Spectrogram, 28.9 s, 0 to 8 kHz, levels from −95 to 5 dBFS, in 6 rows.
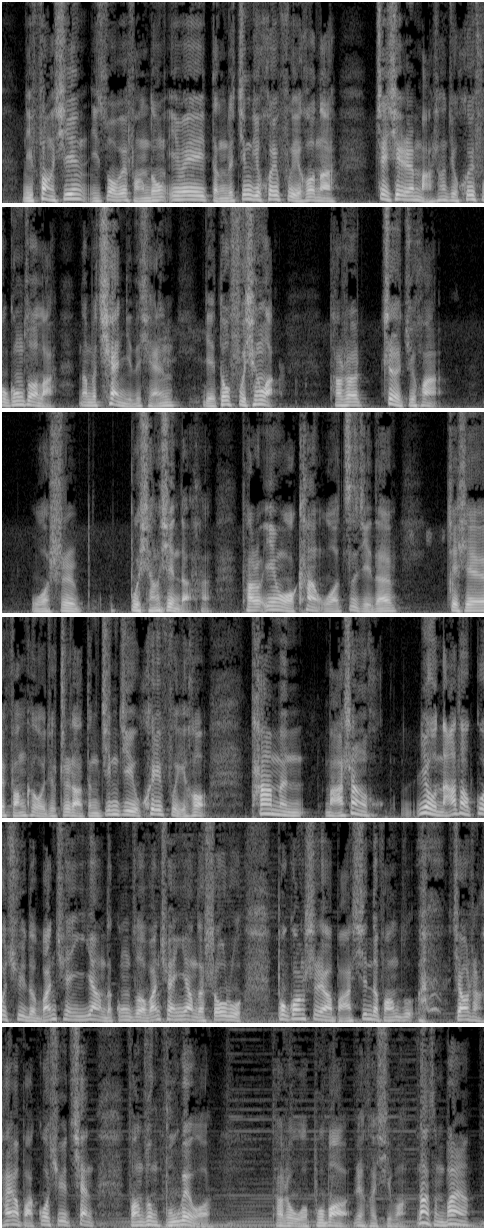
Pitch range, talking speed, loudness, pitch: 105-150 Hz, 285 characters per minute, -23 LUFS, 125 Hz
